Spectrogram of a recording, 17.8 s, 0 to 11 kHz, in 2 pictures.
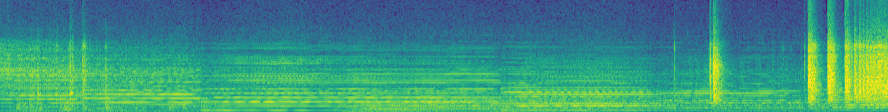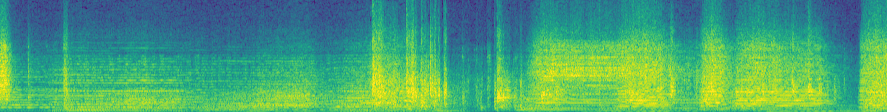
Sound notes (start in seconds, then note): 7.9 board creaking; 13.7 suspenseful music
